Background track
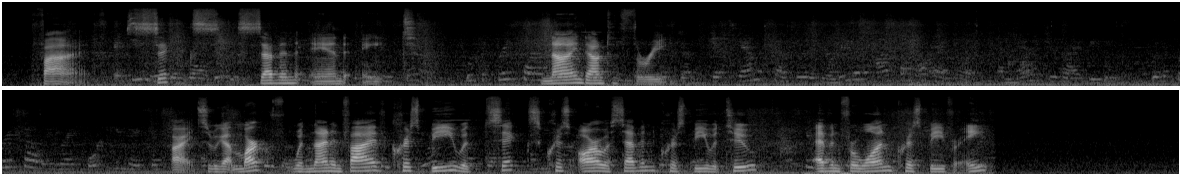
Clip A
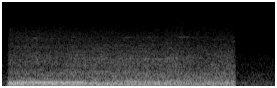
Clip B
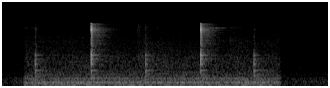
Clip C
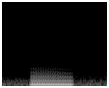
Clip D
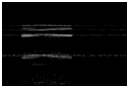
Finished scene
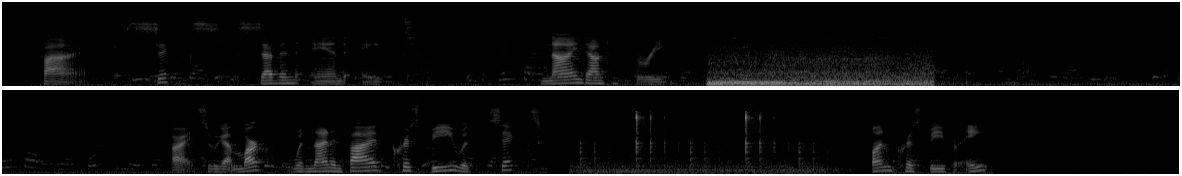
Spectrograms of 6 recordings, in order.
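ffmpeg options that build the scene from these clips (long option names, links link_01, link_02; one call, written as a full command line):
ffmpeg -i bed.wav -i cue0.wav -i cue1.wav -filter_complex "[0:a]volume=-17.5dB[link_01];[2:a]asplit=2[link_02][link_03];[link_03]adelay=141,lowpass=frequency=3200:poles=1,volume=-5dB,asplit=2[link_04][link_05];[link_05]adelay=141,lowpass=frequency=3200:poles=1,volume=0.5,asplit=2[link_06][link_07];[link_07]adelay=141,lowpass=frequency=3200:poles=1,volume=0.5,asplit=2[link_08][link_09];[link_09]adelay=141,lowpass=frequency=3200:poles=1,volume=0.5,asplit=2[link_10][link_11];[link_11]adelay=141,lowpass=frequency=3200:poles=1,volume=0.5,asplit=2[link_12][link_13];[link_13]adelay=141,lowpass=frequency=3200:poles=1,volume=0.5[link_14];[link_02][link_04][link_06][link_08][link_10][link_12][link_14]amix=inputs=7:normalize=0[link_15];[link_01]asplit=2[link_16][link_17];[link_16]atrim=end=17.234[link_18];[link_15]atrim=end=3.26,asetpts=PTS-STARTPTS,volume=-16dB[link_19];[link_17]atrim=start=20.486[link_20];[1:a]atrim=end=2.73,asetpts=PTS-STARTPTS,volume=-15.5dB,afade=type=in:duration=0.004:curve=hsin,afade=type=out:start_time=2.726:duration=0.004:curve=hsin,adelay=6990[link_21];[link_18][link_19]acrossfade=duration=0.004:curve1=hsin:curve2=hsin[link_22];[link_22][link_20]acrossfade=duration=0.004:curve1=hsin:curve2=hsin[link_23];[link_23][link_21]amix=inputs=2:normalize=0" out.wav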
